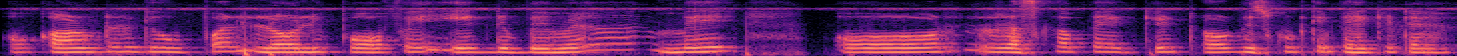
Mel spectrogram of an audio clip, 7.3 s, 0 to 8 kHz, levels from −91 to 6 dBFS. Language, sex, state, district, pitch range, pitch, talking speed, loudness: Hindi, female, Haryana, Charkhi Dadri, 210-230 Hz, 215 Hz, 155 wpm, -18 LUFS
